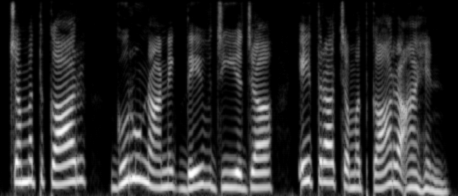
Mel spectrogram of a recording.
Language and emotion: Sindhi, neutral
